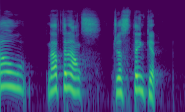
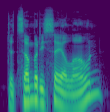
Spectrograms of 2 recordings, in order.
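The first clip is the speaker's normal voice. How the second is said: smooth ad pitch; 7 semitones lower, 8 dB quieter than usual. Acted. Company ad voice interrupts.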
